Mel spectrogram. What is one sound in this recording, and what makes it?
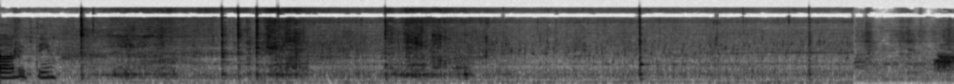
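A metal ladle scrapes and stirs food in a metal pot.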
